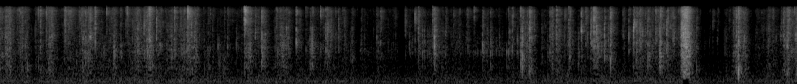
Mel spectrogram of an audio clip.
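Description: Crinkly wrapping being picked at and pulled open by hand to unwrap a bath bomb: a run of fine crackles, with one sharper crackle near the end.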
